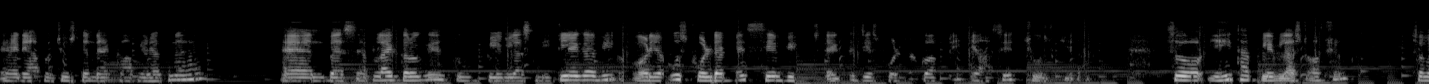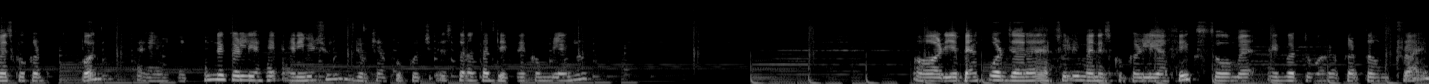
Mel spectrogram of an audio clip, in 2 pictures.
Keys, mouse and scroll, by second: 2.1 click, 12.7-17.2 drag, 17.8 click, 24.8 click.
